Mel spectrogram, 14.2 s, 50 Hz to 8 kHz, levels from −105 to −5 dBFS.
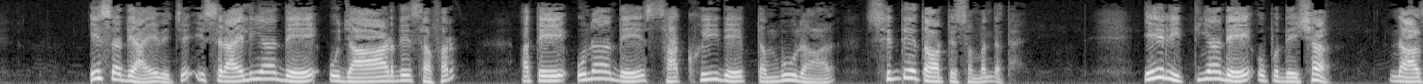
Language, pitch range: Punjabi, 130-200 Hz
